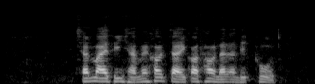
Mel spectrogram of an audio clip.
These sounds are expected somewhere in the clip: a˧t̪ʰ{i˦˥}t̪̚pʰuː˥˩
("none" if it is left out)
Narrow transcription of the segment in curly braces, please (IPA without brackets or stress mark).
i˦˥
